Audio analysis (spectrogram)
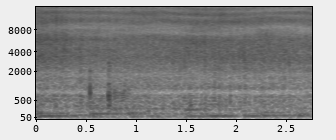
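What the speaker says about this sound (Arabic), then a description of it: "احط معلقه زبده، احط فص ثوم مفروم" Minced garlic sizzles in a spoonful of oil and butter in a pan, a loud, steady close hiss with a couple of faint clicks and no voices.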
